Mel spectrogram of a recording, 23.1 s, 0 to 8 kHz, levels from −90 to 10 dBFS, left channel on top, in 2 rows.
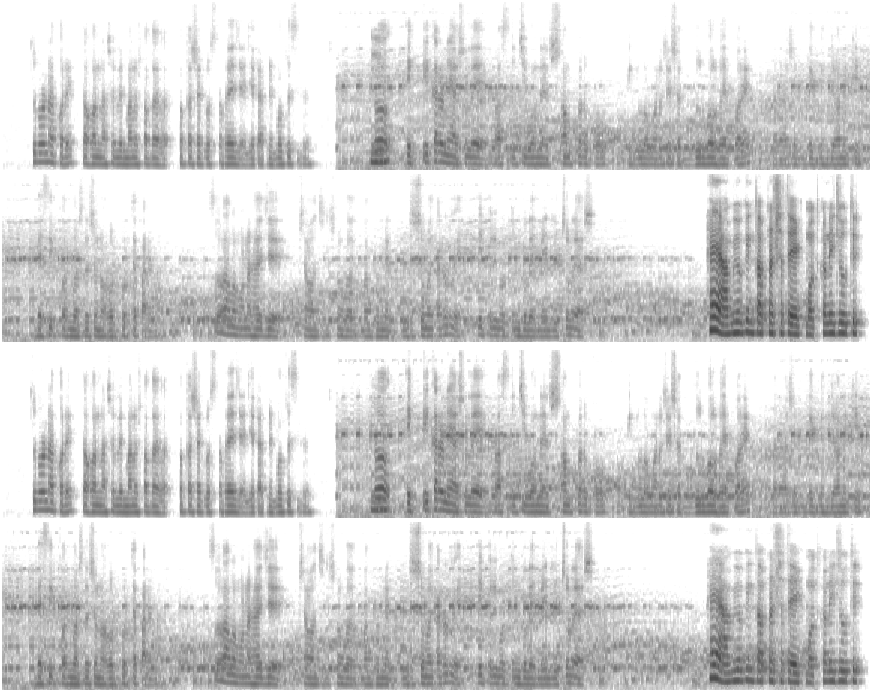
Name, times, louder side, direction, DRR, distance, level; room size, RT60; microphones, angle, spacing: voice 1, 0.4-4.1 5.0-8.1 8.3-10.0 10.3-11.5 12.0-13.7 14.4-19.4, right 2 dB, 20° right, 0.3 m, -38 dB
sound 1, 4.4-22.4, right 3 dB, 80° right, 1.2 m, -43 dB
voice 2, 21.0-23.0, left 4 dB, 75° left, 0.6 m, -25 dB
4.4 x 4.3 x 2.7 m
head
